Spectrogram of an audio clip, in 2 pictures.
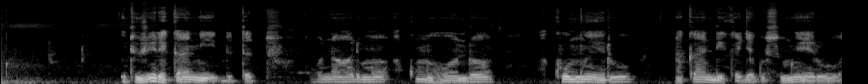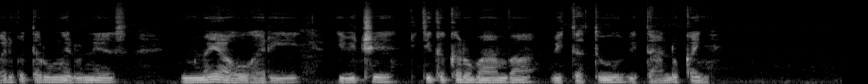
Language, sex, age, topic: Kinyarwanda, male, 25-35, health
